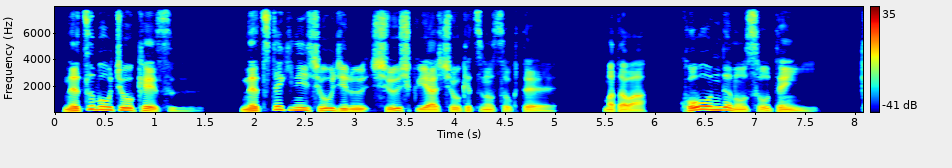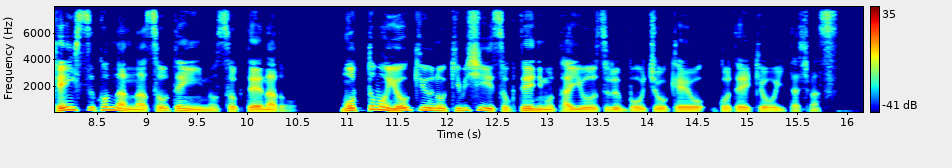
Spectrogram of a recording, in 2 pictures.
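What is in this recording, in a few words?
Japanese elearning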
